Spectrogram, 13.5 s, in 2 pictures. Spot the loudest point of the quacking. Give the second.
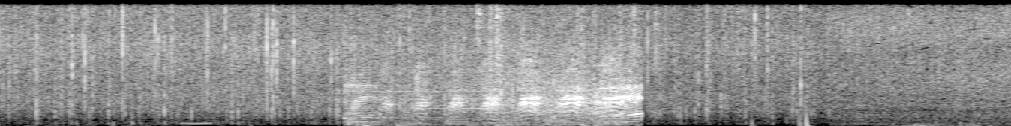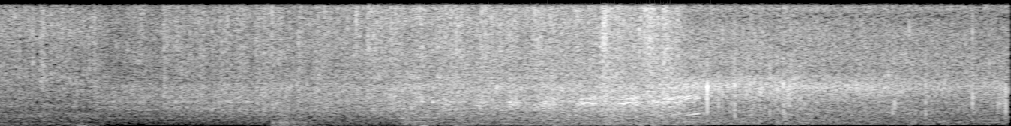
4 s.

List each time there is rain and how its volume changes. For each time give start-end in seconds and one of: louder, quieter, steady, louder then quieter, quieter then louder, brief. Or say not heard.
0.0-13.4 louder.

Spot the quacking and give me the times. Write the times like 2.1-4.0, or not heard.
2.3-4.3, 9.4-11.4.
